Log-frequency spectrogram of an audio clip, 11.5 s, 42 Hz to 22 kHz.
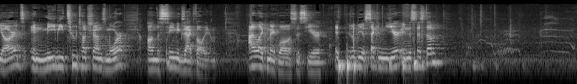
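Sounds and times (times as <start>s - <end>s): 
speech: 0.0s - 8.9s
laughter: 6.7s - 8.8s
kitten meowing: 9.3s - 11.5s.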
